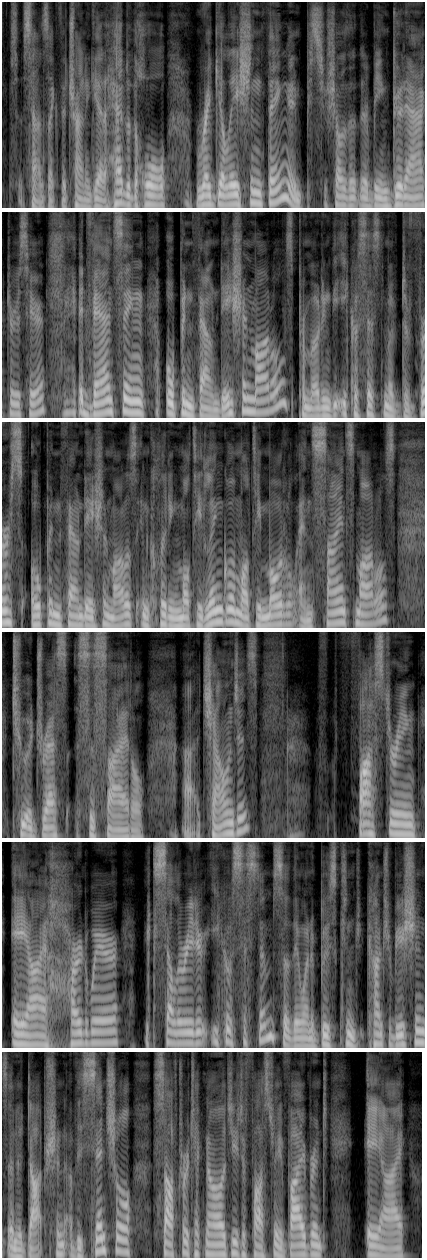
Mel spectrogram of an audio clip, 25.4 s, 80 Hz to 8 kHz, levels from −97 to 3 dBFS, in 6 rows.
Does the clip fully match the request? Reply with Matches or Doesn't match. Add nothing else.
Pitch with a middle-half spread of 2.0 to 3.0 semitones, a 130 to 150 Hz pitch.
Doesn't match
